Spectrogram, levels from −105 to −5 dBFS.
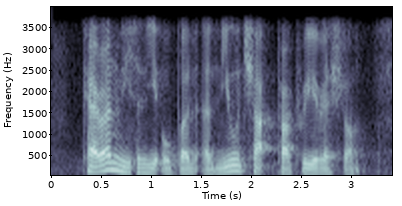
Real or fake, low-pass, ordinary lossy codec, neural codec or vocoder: fake; 3.6 kHz; none; codec, 16 kHz, 0.8 kbps, ZipCodec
